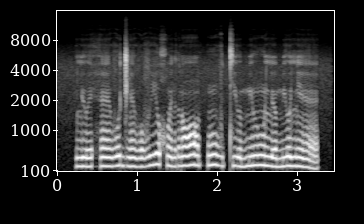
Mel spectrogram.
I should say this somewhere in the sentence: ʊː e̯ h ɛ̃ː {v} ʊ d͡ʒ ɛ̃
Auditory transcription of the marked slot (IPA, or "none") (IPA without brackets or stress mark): v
